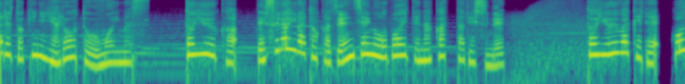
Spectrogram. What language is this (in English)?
Japanese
